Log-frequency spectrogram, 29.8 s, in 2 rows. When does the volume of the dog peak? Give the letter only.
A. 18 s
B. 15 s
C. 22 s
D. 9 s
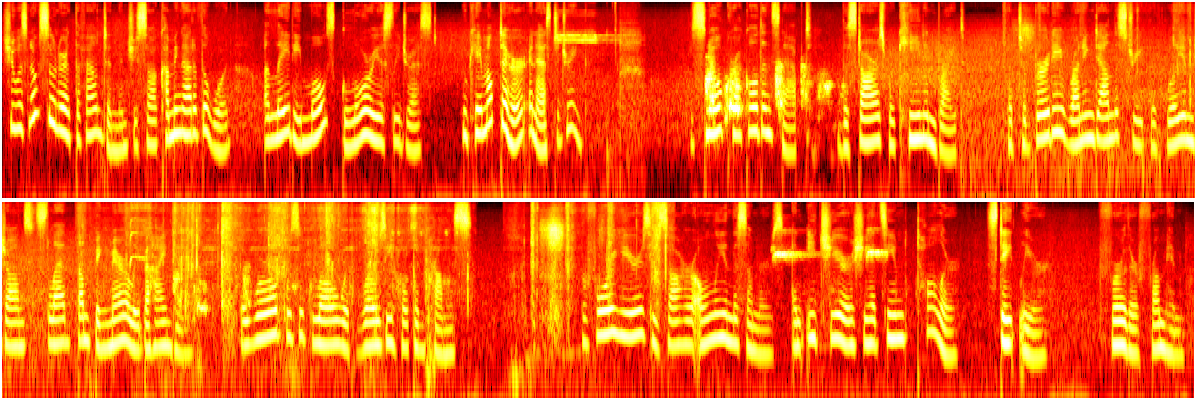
D.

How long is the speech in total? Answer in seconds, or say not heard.
27 s.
